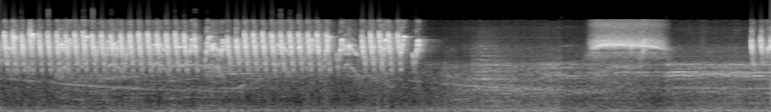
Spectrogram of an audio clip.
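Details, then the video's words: ['A Bar-winged prinia song for training songbirds: four seconds of rapid, shrill, repeated notes, then quiet with one harsher buzzy burst and a final short chip.'] "SUARA BURUNG CIBLEK"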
